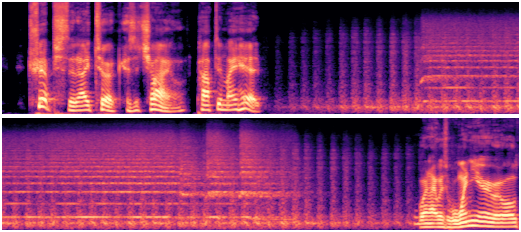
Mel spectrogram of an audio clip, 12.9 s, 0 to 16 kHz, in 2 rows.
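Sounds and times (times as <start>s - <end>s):
speech: 0.4s - 3.3s, 11.7s - 12.9s
train rolling along rails with rhythmic clacking: 2.9s - 12.9s
long loud train whistle: 5.2s - 10.5s.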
